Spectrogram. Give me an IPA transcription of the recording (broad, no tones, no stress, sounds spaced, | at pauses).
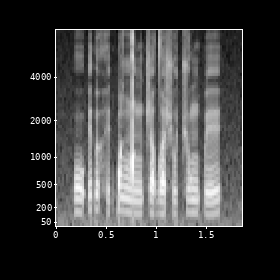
o ʔ e ɗ ə h e k͡p ɑ ŋ͡ǃ ə ŋ t͡ʃ ɑ d ɑ ʃ o t͡ʃ o ŋ k͡p e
